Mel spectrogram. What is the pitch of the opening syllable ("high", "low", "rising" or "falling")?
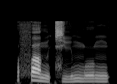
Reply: falling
